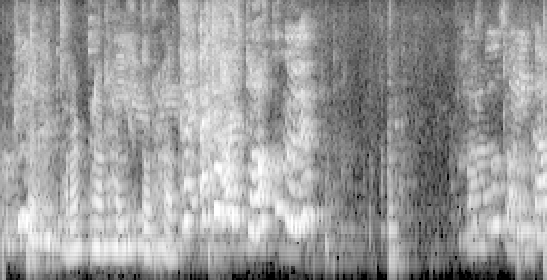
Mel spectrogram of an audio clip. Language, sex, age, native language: Icelandic, male, 10, Icelandic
